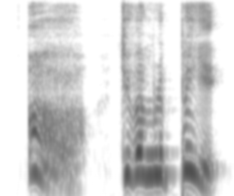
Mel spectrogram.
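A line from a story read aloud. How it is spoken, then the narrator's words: Exclaiming. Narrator (French): s'écria Carker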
